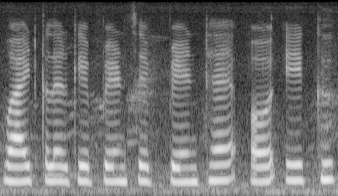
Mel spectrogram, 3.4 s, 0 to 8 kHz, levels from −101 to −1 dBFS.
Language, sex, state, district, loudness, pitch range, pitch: Hindi, female, Bihar, Kaimur, -17 LUFS, 225-245 Hz, 230 Hz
